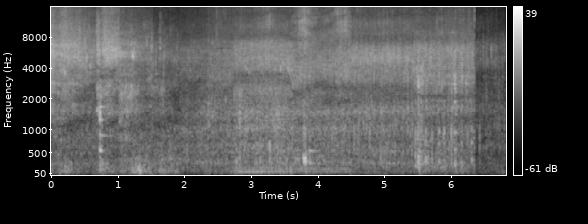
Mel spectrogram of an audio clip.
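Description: Pieces of chicken frying in hot oil in a pan for a Bangladeshi shahi morog polao, a steady loud close sizzle with occasional spattering pops and stirring scrapes, continuing throughout without speech.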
